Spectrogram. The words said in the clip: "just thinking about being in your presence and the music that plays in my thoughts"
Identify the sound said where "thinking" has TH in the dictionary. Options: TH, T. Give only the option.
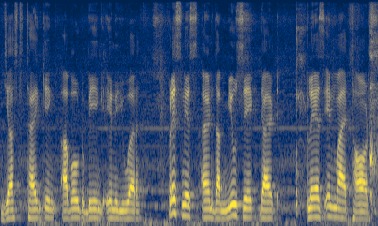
T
